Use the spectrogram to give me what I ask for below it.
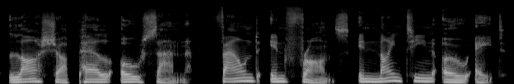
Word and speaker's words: La Chapelle-aux-Saints: The most famous survivor is the man from La Chapelle-aux-Saints, pronounced La Chapelle-aux-Saints, found in France in 1908.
